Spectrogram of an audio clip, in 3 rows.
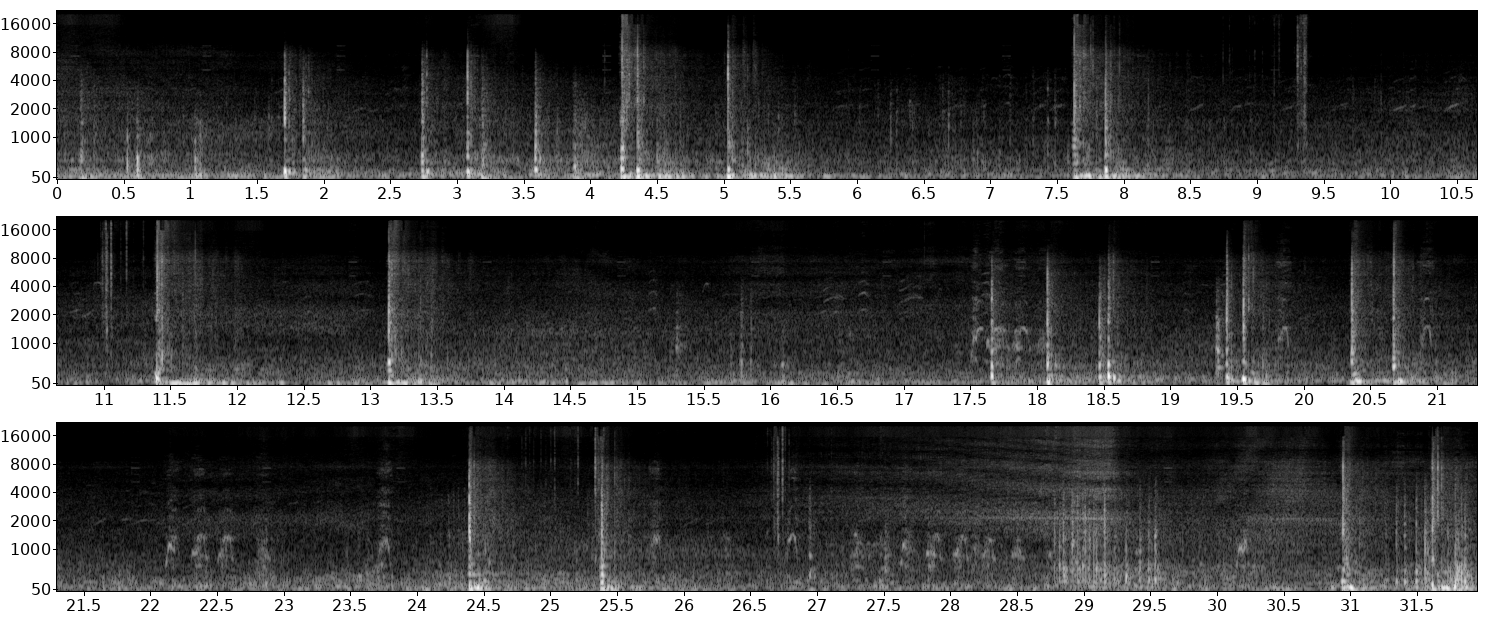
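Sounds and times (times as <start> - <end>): firework shells bursting: 0.0 - 5.6, 6.3 - 31.9
low rumbling echo: 9.9 - 31.9.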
